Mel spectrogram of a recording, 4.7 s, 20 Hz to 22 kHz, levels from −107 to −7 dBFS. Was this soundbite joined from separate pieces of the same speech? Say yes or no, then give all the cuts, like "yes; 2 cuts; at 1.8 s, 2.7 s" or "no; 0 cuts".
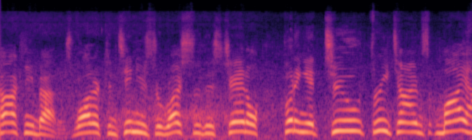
no; 0 cuts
